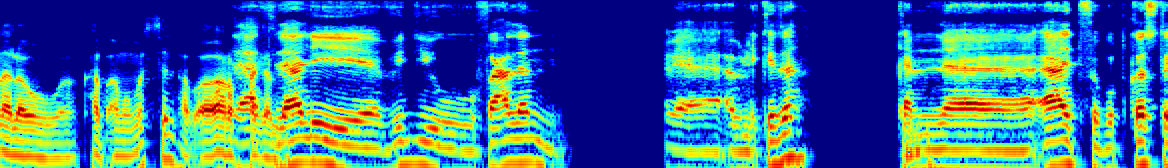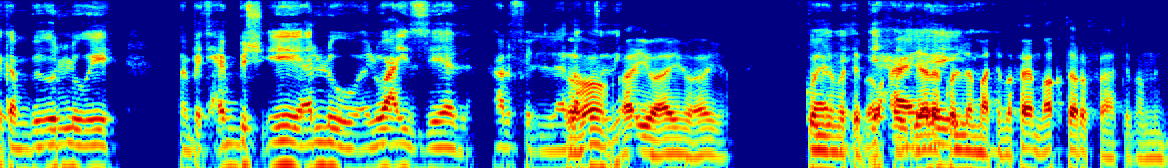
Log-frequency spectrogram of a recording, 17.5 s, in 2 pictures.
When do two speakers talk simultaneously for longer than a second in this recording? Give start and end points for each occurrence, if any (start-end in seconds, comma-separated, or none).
14.8-16.4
